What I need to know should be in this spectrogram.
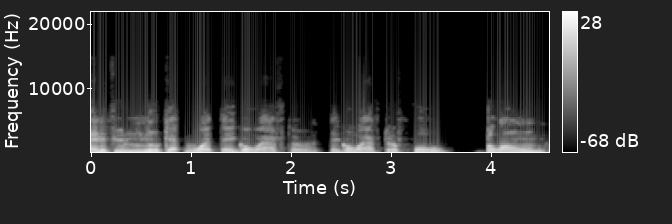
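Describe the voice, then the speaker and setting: Speaking at a fairly slow pace, a man has an unremarkable speaking voice, fairly high in pitch, with fairly even intonation. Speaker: head of a private trust group, online channel owner. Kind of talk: casual monologue to viewers. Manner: blunt, forceful.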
